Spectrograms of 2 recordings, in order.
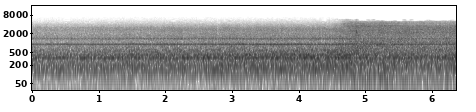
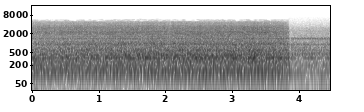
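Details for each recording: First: The pressure is low and the propeller RPM is constant. Notice the cavitation on the blade faces as well as in the tip vortices. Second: Model propeller at constant rpm as ambient pressure is raised: churning rush with crackle fading and tone settling lower; cavitation on blade faces and tip vortices almost suppressed.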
